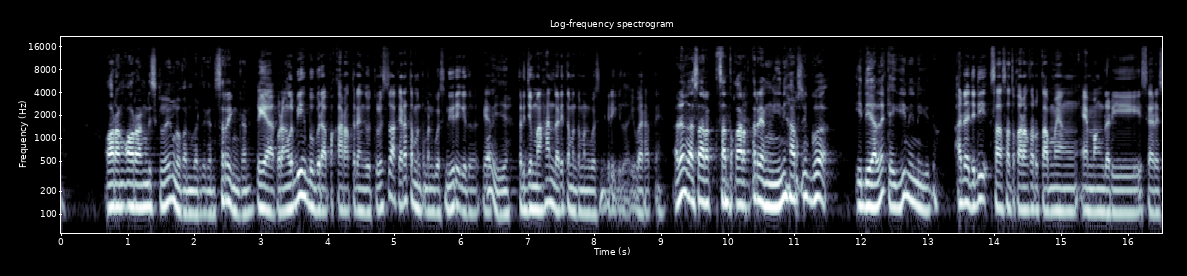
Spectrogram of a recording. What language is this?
Indonesian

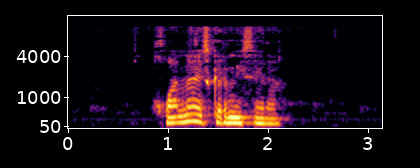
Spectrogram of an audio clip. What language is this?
Catalan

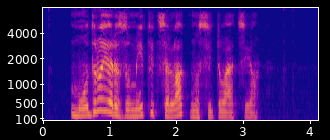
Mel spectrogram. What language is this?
Slovenian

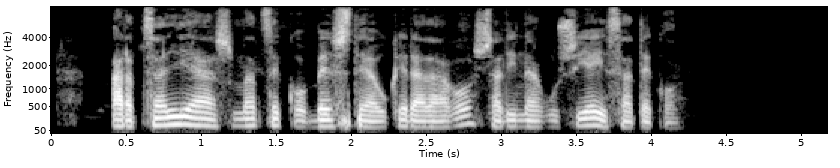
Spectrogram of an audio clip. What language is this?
Basque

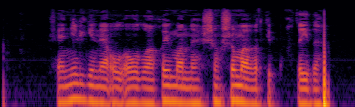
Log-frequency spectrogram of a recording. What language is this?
Bashkir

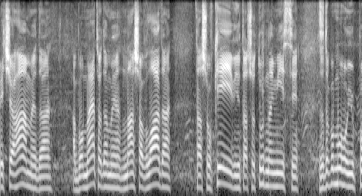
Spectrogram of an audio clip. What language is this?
Ukrainian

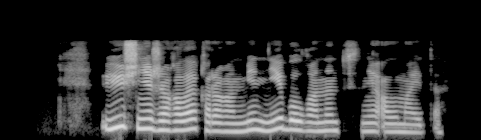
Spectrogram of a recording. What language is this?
Kazakh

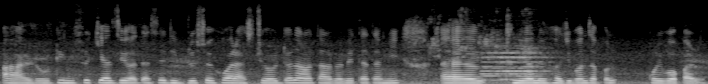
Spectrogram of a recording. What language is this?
Assamese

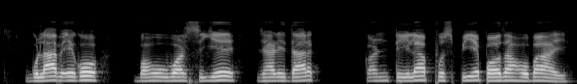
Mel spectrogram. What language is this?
Magahi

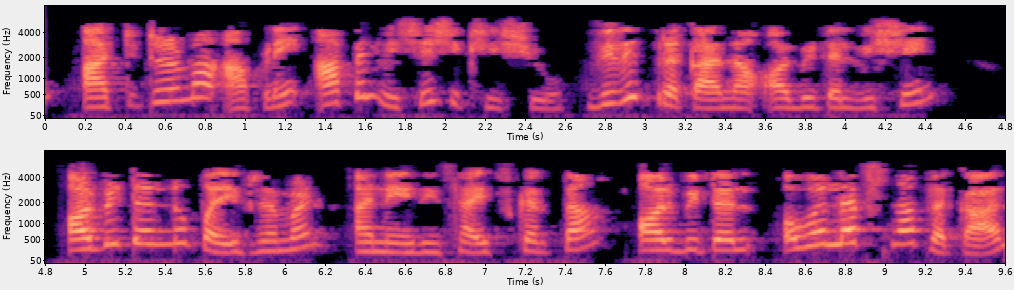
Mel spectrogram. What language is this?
Gujarati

